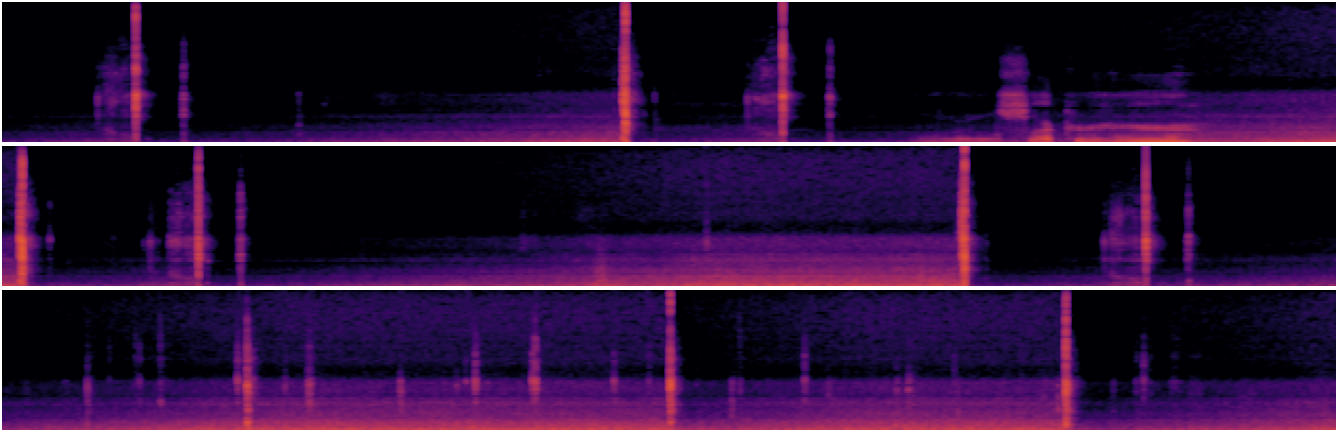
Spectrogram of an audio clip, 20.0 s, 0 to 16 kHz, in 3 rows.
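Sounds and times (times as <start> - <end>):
steady low hum: 0.0 - 20.0
hand tools clicking on circuit board: 0.5 - 1.0, 6.8 - 7.9.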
